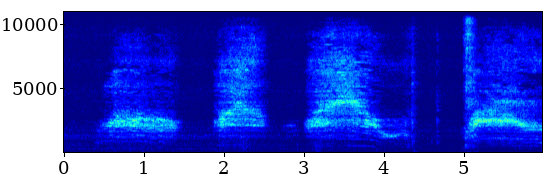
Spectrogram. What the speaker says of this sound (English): The kitten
